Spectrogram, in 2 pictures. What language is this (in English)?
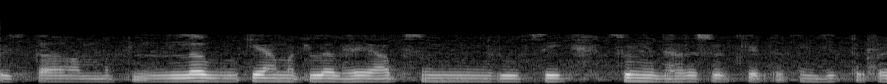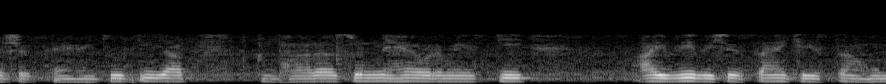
Hindi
